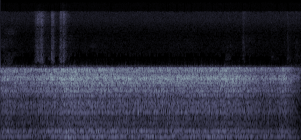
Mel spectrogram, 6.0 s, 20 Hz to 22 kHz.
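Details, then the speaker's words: SDR receiver on a half-wave antenna used for 40 and 80 m: a steady rough hiss with a low buzz at about an S6–S7 noise floor. Switching the power supply off and on shows some of the lines come from the power supply; the source of the noise is not confirmed. "i turn the radio on and it's more vivid so uh those i have found out um that's the power supply doing that"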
